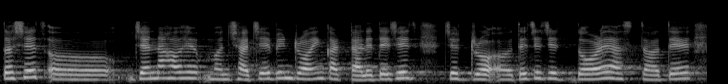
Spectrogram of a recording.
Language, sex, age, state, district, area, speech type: Goan Konkani, female, 18-30, Goa, Bardez, rural, spontaneous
